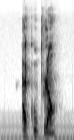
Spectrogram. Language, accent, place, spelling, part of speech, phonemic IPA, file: French, France, Lyon, accouplant, verb, /a.ku.plɑ̃/, LL-Q150 (fra)-accouplant.wav
- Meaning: present participle of accoupler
